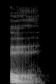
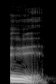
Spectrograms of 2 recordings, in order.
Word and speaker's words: Ö: In English, you could compare it to O, O, or O, but you're trying to say A with your lips rounded. Ö. Ö.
